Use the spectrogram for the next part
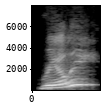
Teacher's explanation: If you tell me that you've got a new job and I want to show that I'm excited, I'm going to use a rising tone.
